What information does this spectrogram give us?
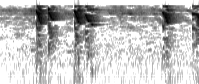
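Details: Canary song in short high bursts: paired sharp chirps, a pause, then another chirp and the start of a further note.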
